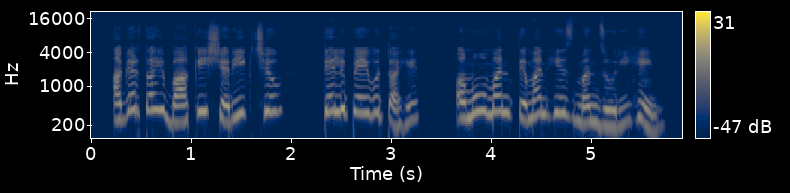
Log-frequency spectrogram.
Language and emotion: Kashmiri, neutral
